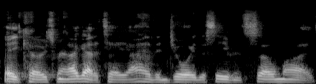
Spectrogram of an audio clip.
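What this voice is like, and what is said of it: Slight Southern American accent. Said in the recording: “I got a little bit of a Southern accent.”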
